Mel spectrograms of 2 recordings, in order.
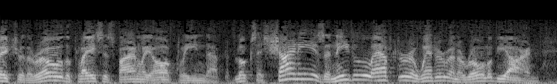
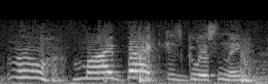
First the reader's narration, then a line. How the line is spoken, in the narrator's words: Dagwood, who's beginning to get tired, groans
